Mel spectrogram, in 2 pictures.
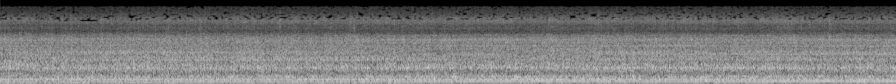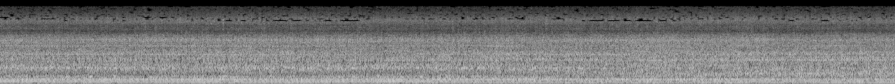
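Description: Shibaura compact tractor's engine running steadily at an even pitch while it drives a rear rotary levee-builder through wet paddy soil.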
